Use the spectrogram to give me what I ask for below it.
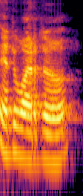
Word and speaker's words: Eduardo: Yeah, so it's Eduardo. The rest doesn't matter, and you can roll the R or not. But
